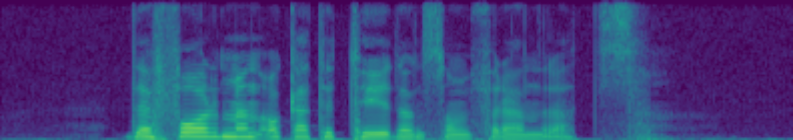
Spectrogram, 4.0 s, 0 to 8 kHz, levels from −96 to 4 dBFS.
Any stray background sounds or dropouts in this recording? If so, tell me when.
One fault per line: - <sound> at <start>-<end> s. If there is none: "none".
none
